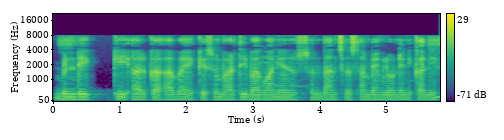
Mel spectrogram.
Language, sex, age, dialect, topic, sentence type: Hindi, male, 31-35, Awadhi Bundeli, agriculture, statement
